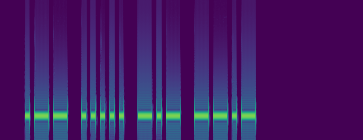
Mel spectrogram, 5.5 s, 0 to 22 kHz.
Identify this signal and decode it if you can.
Morse code, heard as a keyed tone, about 17 wpm, 700 Hz. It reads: W5KQ
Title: USA Call Signs - 4 Characters - Repeated 3x - 17wpm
